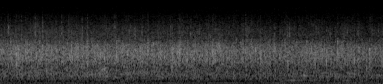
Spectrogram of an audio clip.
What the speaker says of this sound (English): So a little round of applause for the team that put it all together.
